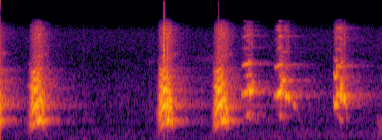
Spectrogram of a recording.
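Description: A dog barks on command during guard-dog training on a film set: one sharp bark, a pause, then a quick run of four or five barks, close and loud, with no talk over them.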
